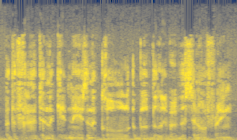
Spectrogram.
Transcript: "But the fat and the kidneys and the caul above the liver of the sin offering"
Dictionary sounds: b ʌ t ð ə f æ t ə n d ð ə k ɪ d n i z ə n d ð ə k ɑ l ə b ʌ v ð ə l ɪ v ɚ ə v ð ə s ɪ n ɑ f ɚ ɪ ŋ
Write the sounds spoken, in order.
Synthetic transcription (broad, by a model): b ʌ t ð ə f æ t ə n ð ə k ɪ d n i z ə n ð ə k ɑ l ə b ʌ v ð ə l ɪ v ɚ ə v ð ə s ɪ n ɑ f ɚ ɪ ŋ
